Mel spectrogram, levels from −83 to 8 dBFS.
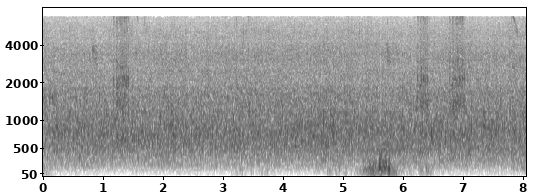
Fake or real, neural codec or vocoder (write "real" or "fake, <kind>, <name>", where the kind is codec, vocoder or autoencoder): real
